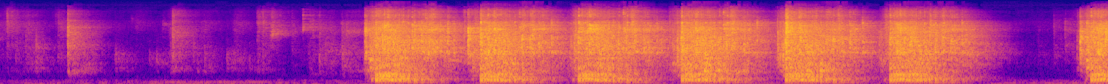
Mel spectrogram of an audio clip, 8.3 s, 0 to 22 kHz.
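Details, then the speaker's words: Echo SRM 225 line trimmer with fuel in the tank, primer pumped, choke on and switch on: about six sharp pulls, roughly one a second, fade out without catching. It smells flooded. "smells flooded I would have expected it to start by now but it smells flooded so going to pull it a few more times see what happens"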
